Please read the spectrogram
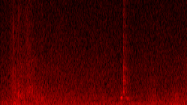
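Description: Faint, scattered clicks and light rustling as a paperback book is handled and its pages are leafed through.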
